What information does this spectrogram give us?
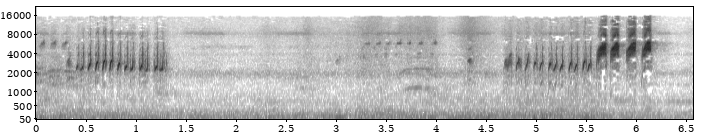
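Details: Flamboyan bird singing a lure recording meant to draw in wild birds: two bursts of rapid, bright chattering notes, each about a second long, with a brief high sharp flourish at the end and a quiet gap between.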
